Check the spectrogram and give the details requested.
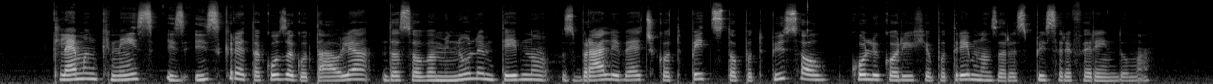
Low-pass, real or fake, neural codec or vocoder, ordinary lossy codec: none; real; none; none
